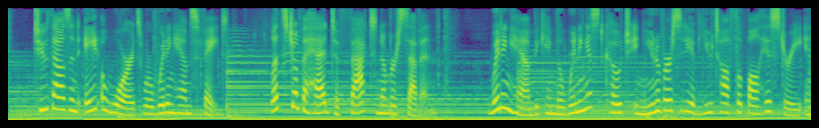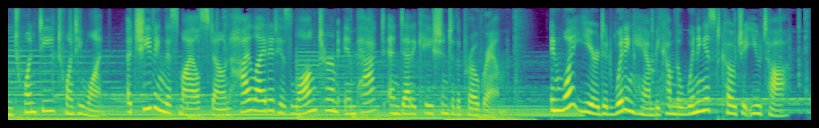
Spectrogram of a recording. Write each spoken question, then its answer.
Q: In what year did Whittingham become the winningest coach at Utah?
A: Correct answer, 2021.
